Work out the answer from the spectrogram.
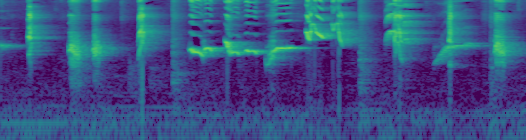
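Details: Fighting Oriental magpie-robin of the poci Tretes type, singing actively: sharp clicks and harsh notes alternate with clear drawn-out whistles and warbled phrases, delivered in bursts under a second apart. Used as training audio for other birds.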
